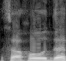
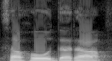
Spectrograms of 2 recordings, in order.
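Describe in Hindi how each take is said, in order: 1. शब्द के अंत में कोई स्वर नहीं है। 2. शब्द के अंत में स्पष्ट 'a' स्वर है।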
